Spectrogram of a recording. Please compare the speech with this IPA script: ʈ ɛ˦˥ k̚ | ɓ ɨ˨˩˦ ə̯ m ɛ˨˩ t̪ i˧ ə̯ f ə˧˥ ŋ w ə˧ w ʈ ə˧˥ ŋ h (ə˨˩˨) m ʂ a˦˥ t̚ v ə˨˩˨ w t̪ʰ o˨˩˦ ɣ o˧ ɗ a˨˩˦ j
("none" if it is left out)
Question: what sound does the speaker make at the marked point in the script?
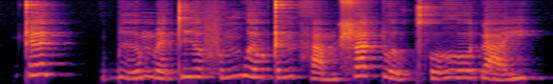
a˨˩˨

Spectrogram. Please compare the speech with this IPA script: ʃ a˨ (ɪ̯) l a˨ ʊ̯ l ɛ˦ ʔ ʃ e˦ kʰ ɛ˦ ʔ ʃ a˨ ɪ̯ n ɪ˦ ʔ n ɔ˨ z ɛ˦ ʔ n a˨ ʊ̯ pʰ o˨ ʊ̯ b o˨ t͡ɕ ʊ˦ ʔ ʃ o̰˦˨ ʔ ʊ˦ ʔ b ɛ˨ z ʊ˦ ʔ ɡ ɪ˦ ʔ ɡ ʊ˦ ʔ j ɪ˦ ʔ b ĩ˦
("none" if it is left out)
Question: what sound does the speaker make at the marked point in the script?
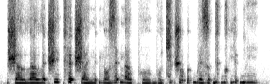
ʊ̯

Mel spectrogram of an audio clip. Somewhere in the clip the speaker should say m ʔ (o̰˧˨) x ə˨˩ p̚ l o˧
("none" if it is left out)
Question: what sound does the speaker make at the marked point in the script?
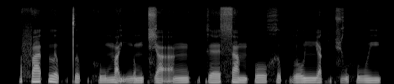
o˧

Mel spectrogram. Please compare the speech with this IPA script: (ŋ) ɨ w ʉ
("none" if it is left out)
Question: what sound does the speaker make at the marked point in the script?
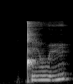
ǃ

